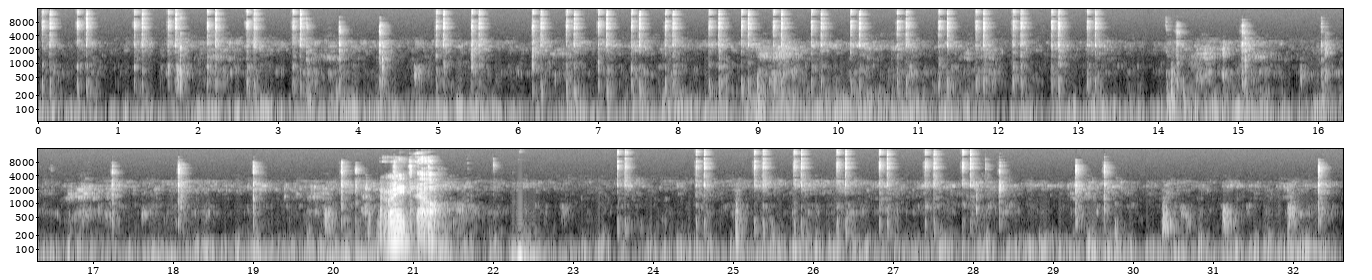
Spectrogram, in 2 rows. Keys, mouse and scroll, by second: 0.2 shift+click, 1.3 shift+click, 1.7 shift+click, 2.2 shift+click, 2.7 shift+click, 3.3 shift+click, 3.9 shift+middle click, 5.0 shift+click, 5.6 shift+click, 6.2 shift+click, 6.7 shift+click, 7.1 shift+click, 7.9 shift+click, 8.5 shift+click, 8.9 shift+click, 9.4 shift+click, 10.3 shift+click, 10.9 shift+click, 11.8 shift+click, 12.2 shift+click, 12.7 shift+click, 13.2 shift+click, 14.3 middle click, 17.2 middle click, 19.1-20.2 middle drag, 20.4 middle click, 21.1-21.8 scroll up 2, 22.3-23.4 scroll down 1, 23.6 shift+click, 24.5 shift+click, 25.3 shift+click, 25.8 shift+click, 26.4 shift+click, 26.9 shift+click, 27.5 shift+click, 28.0 shift+click, 28.5 middle click, 29.7-32.4 middle drag.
